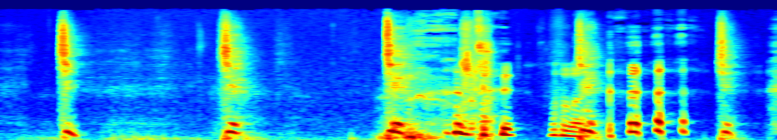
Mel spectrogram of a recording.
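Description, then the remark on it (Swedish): A voice imitates sneezing, a series of sharp 'achoo'-like bursts: two spaced ones, then a quicker rapid-fire cluster, with voiced vocal sounds between them. “För jag har också nyst.”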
